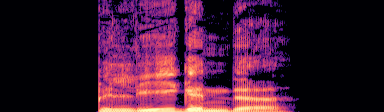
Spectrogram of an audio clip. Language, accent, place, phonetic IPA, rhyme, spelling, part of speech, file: German, Germany, Berlin, [bəˈleːɡn̩də], -eːɡn̩də, belegende, adjective, De-belegende.ogg
- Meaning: inflection of belegend: 1. strong/mixed nominative/accusative feminine singular 2. strong nominative/accusative plural 3. weak nominative all-gender singular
